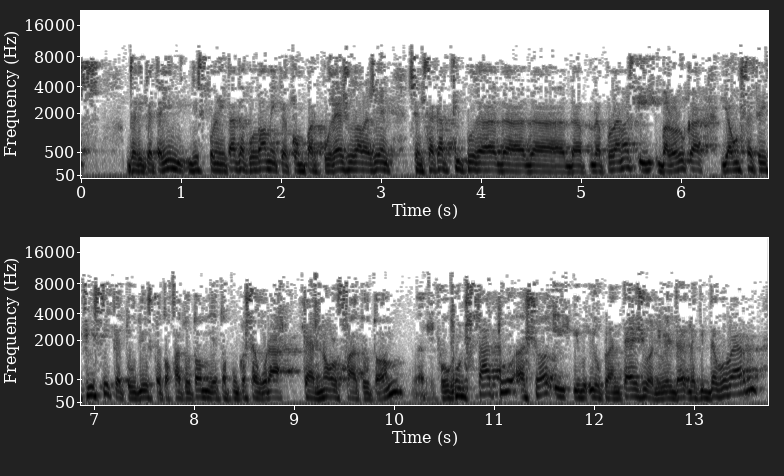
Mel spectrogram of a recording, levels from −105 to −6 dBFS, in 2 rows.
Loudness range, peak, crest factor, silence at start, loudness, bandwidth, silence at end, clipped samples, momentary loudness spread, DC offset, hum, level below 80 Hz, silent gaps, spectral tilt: 1 LU; -2 dBFS; 10 dB; 0 s; -13 LUFS; 10.5 kHz; 0 s; under 0.1%; 3 LU; under 0.1%; none; -36 dBFS; none; -6 dB/octave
